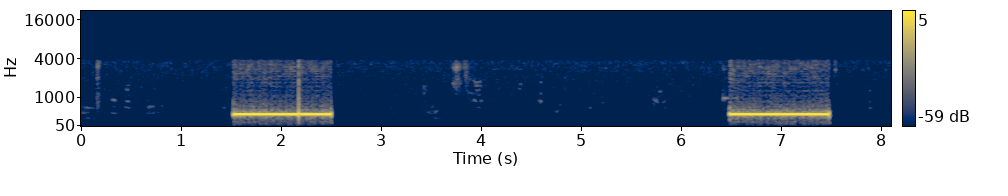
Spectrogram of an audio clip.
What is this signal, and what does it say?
Ringback tone (Europe, 425 Hz).
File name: out- -2004- - - .6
